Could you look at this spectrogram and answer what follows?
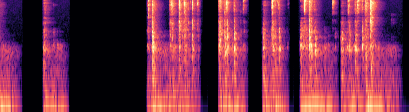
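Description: Bursts of quick clattering keystrokes on a computer keyboard, close and fairly loud, in short irregular runs separated by brief pauses, with no talk.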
